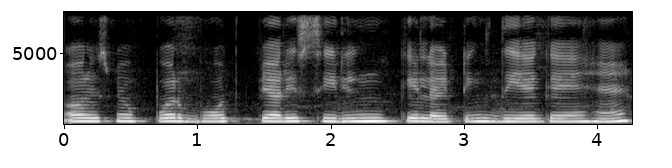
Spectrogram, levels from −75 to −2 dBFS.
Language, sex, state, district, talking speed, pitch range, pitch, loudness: Hindi, female, Delhi, New Delhi, 155 wpm, 215-230 Hz, 225 Hz, -13 LUFS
